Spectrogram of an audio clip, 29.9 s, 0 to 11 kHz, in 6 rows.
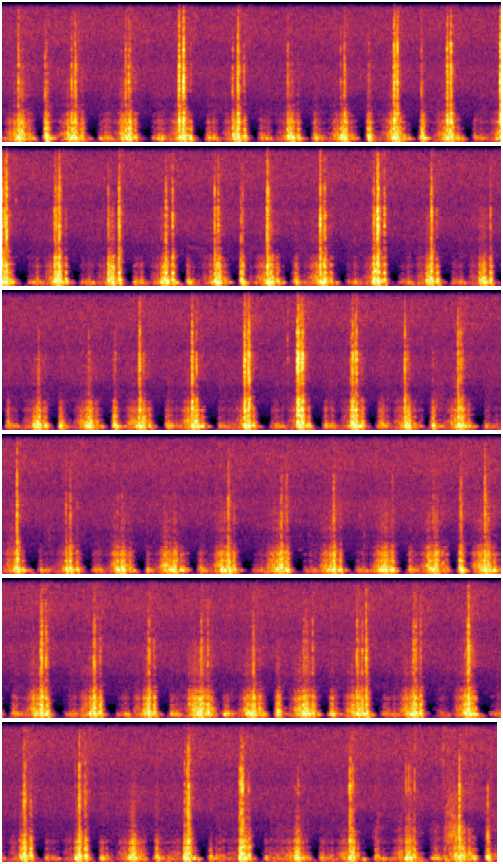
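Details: Auscultation stress test at position M, heart rates 90-108-72 bpm while sitting, standing, then lying: fast regular beat near 110/min, split S2, mid-systolic murmur, with electrical disturbance.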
